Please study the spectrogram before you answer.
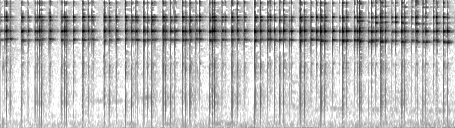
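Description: A small, hollow, clear glass perfume bottle with a silver cap is tapped quickly and continuously with long painted fingernails. The taps make a dense stream of bright, high glassy clinks that stop almost instantly, with faint music in the background.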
